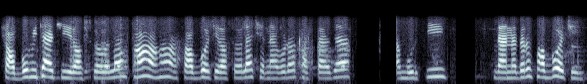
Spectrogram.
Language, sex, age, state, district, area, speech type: Odia, female, 60+, Odisha, Jharsuguda, rural, conversation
